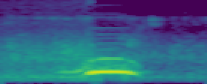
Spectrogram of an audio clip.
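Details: Cuckoo-dove uttering one soft, level, hooting coo that swells and fades quickly, with faint background hiss.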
